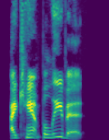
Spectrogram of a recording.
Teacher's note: For example, in a sentence like, "I can't believe it," the tone of your voice rises on believe and falls on it, showing excitement or disbelief. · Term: intonation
